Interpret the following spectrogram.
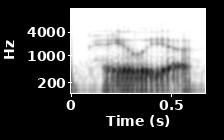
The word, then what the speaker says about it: Palia: internally call it, and they said that it's pretty unanimously Palia internally.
